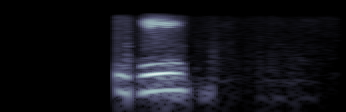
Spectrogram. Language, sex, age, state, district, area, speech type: Hindi, female, 45-60, Uttar Pradesh, Lucknow, rural, conversation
